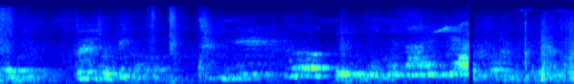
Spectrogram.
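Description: An elderly woman speaks with animation nearby.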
